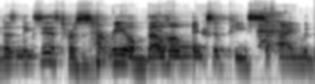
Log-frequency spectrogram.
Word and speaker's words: Bello: exist horses aren't real bellow makes a peace sign with his hooves and banishes more fortnite no more foot no more horses okay so i believe bello is spelled b-e-l-l-o like italian but uh i won't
